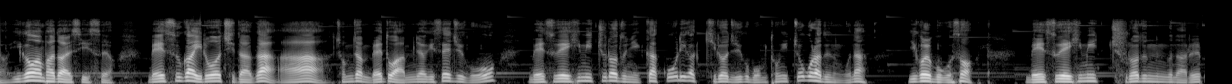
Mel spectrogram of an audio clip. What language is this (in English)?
Korean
